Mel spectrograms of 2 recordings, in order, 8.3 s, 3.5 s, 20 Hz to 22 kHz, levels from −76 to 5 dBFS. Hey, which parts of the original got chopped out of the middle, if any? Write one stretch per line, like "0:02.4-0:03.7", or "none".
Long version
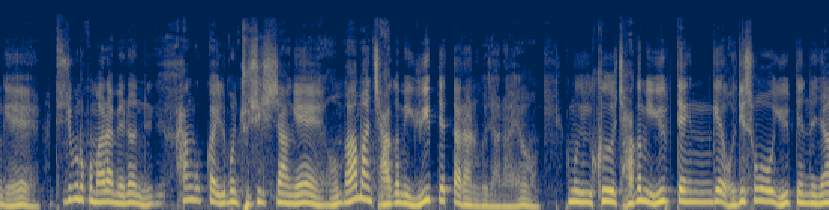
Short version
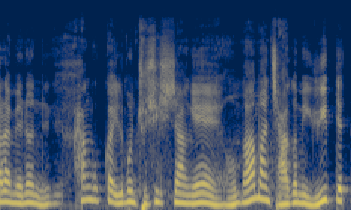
none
